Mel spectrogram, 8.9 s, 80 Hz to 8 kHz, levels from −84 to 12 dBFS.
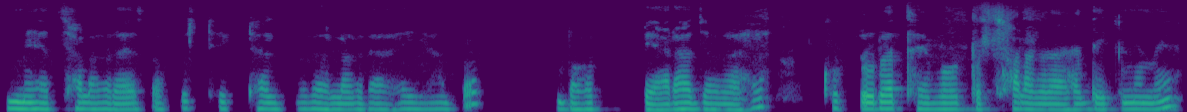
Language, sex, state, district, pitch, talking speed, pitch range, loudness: Hindi, female, Bihar, Purnia, 165 Hz, 190 wpm, 160-175 Hz, -31 LUFS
